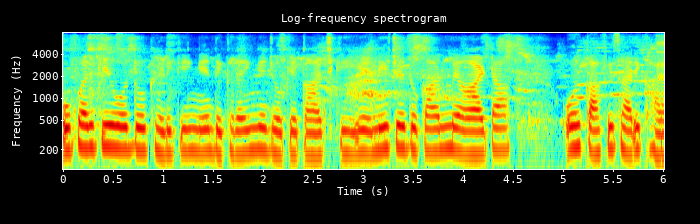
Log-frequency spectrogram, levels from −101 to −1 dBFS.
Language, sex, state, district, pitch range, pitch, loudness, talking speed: Hindi, female, Punjab, Pathankot, 180-200 Hz, 195 Hz, -17 LUFS, 210 wpm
